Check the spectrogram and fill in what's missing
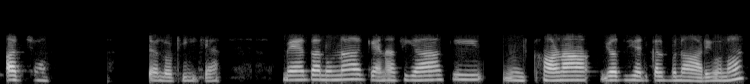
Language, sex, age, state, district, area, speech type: Punjabi, female, 45-60, Punjab, Ludhiana, urban, conversation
